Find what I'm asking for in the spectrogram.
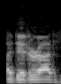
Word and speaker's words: Iditarod: I think called the Iditarod, or I forget how it's pronounced. – Iditarod, yeah.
